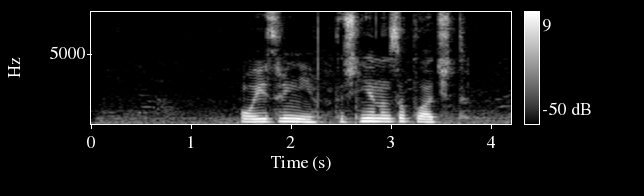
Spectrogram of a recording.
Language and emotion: Russian, neutral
